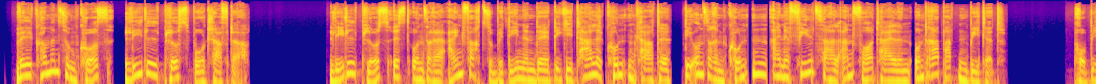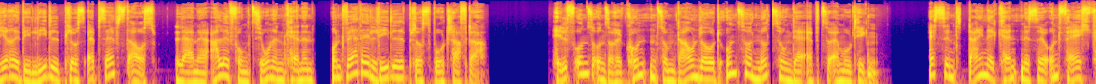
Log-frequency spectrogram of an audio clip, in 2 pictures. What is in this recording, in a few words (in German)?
Sprecher E-Learning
